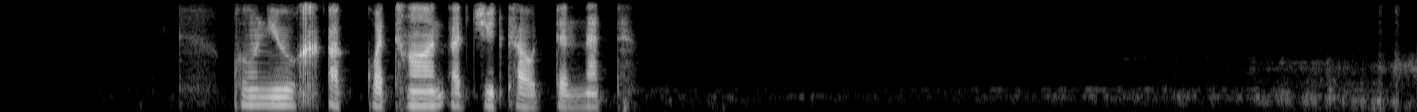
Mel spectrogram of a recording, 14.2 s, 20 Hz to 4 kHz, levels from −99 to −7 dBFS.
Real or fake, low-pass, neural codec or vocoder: real; 3.6 kHz; none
